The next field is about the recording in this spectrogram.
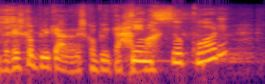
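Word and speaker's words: Kintsukuroi: Kinsukure. Mira, el japonés tiene una cosa que se pronuncia exactamente igual que el español. Entonces, Kinsukuroi. Kinsukuroi. Las letras, el fonema es igual que en el español, Kinsukuroi.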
